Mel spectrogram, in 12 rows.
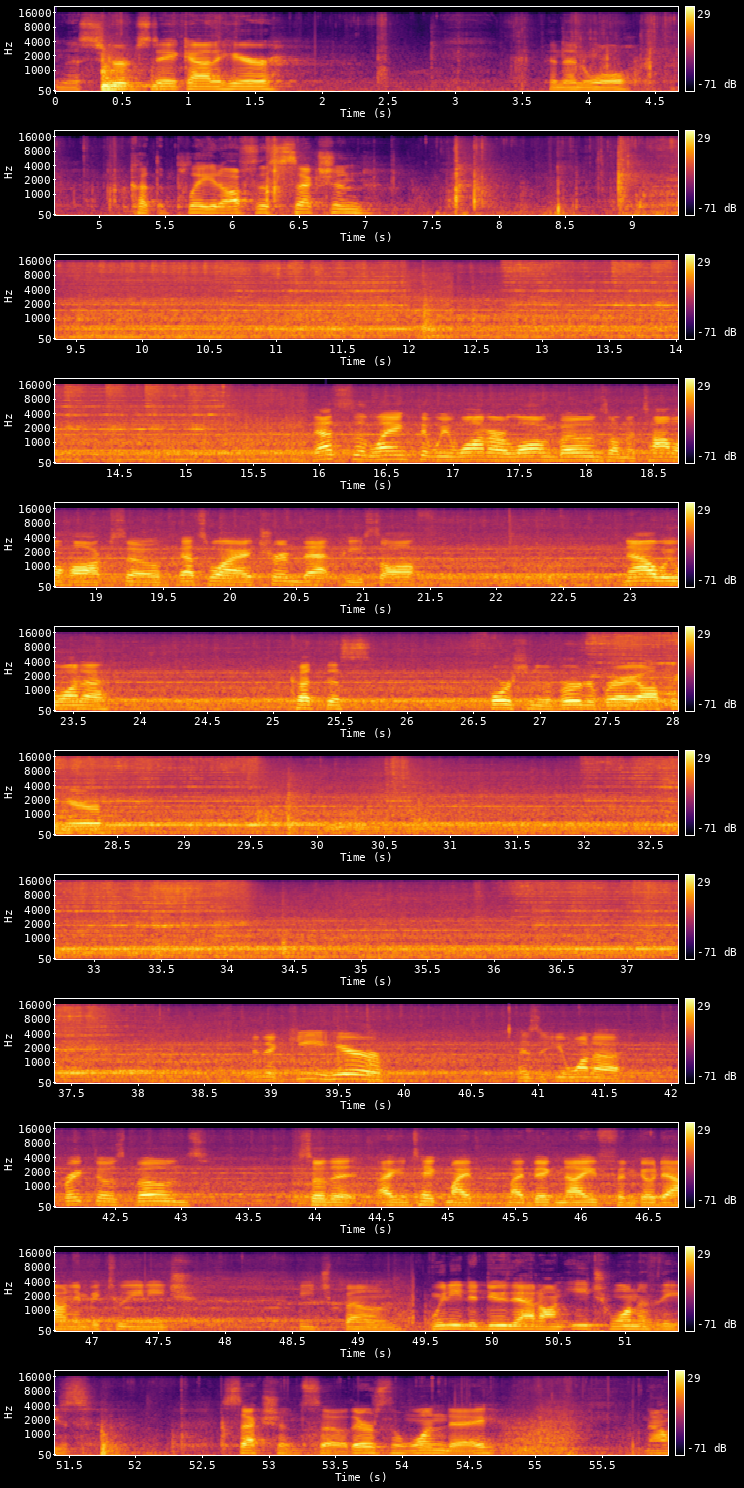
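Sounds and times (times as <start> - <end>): bandsaw whine cutting meat: 8.9 - 49.5
saw blade cutting bone: 9.6 - 15.7, 27.1 - 31.0, 32.0 - 34.5.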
